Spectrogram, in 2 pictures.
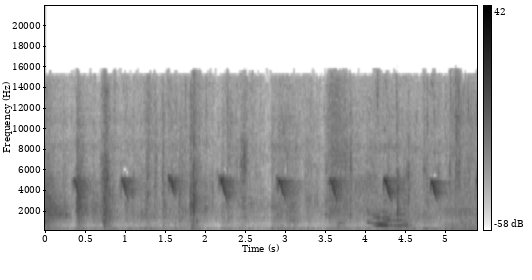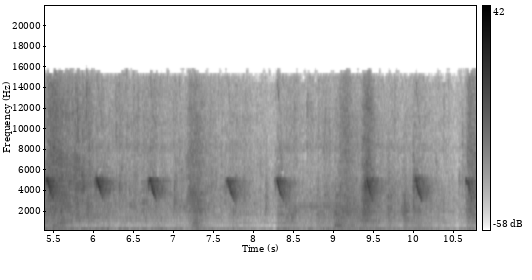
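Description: A bird chirping in short, high, falling notes about twice a second, with a brief falling whine about four seconds in.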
